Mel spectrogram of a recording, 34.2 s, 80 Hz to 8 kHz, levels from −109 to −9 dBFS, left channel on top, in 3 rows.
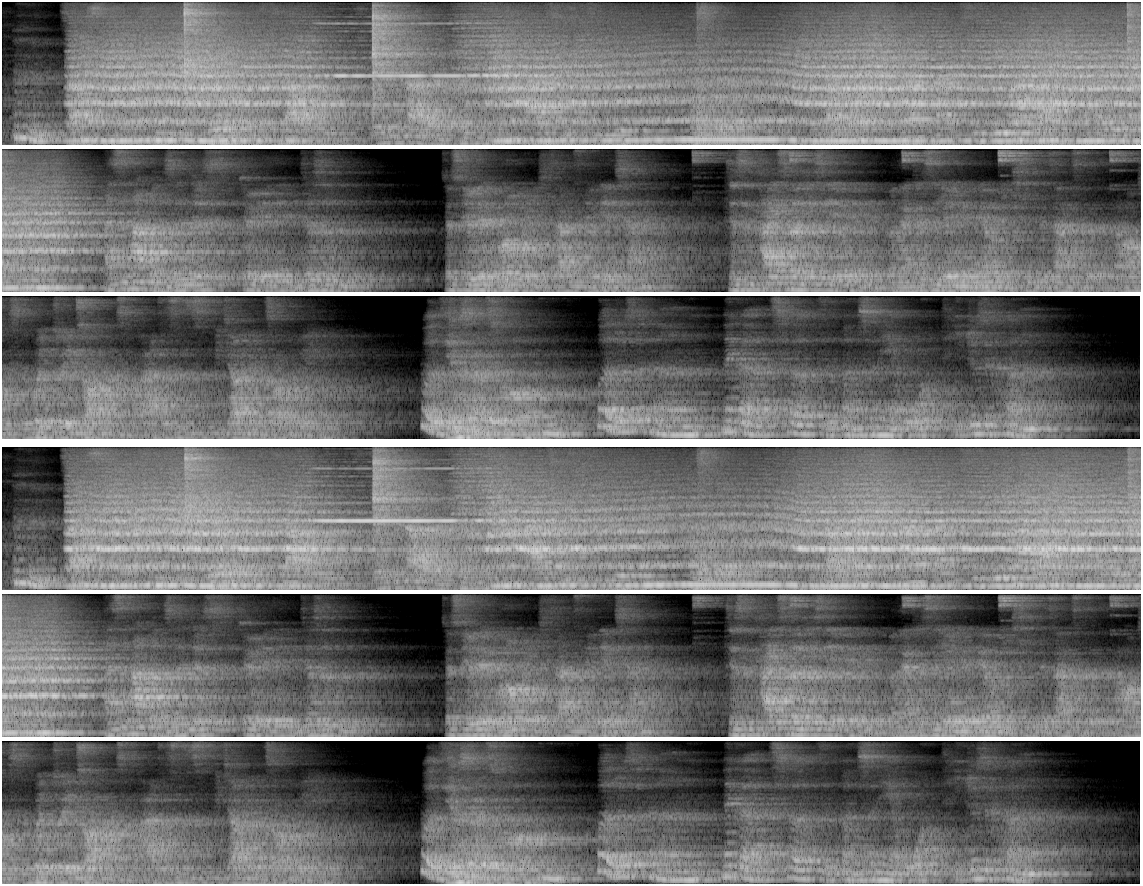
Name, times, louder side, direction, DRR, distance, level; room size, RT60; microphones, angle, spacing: voice 1, 0.1-0.5 17.7-17.9 27.0-27.7 28.1-28.4 28.7-33.1, equal, 20° right, -15 dB, 0.7 m, -38 dB
voice 2, 0.6-6.3 6.9-7.4 8.1-11.8 12.4-14.8 15.8-17.8 18.6-26.0 27.2-28.1, equal, ahead, -13 dB, 0.9 m, -38 dB
sound 1, 0.6-12.0, right 2 dB, 80° right, 0.5 m, -29 dB
sound 2, 1.8-12.1, left 1 dB, 85° left, 0.6 m, -39 dB
sound 3, 18.3-18.5 19.3-19.4 20.4-20.6 21.3-21.6 22.5-22.6 23.5-23.7 24.6-24.7, left 1 dB, 35° left, 0.7 m, -47 dB
2.4 x 2.0 x 3.8 m, 2.1 s
head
